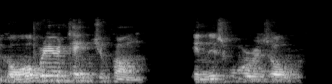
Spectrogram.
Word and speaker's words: Tchepone: Directly west of Khe Sanh, in Laos, there's a town called Chapone. And it's spelled either Xepon or Tchepone, depending on whose spelling it is.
